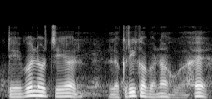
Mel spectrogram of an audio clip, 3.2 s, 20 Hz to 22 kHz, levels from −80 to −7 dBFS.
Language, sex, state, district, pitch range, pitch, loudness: Hindi, male, Arunachal Pradesh, Lower Dibang Valley, 115-145 Hz, 135 Hz, -17 LUFS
